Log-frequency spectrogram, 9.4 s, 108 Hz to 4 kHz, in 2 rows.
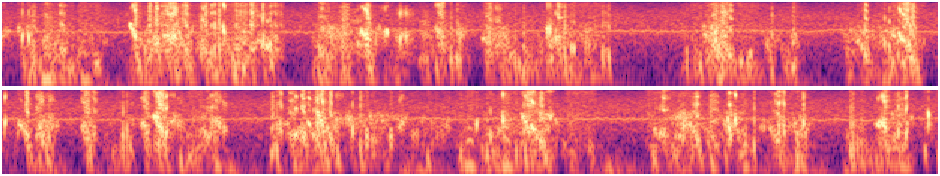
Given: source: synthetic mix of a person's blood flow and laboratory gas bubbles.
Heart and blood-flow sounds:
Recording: Doppler ultrasound of blood flow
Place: precordium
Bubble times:
0.00-0.54 s: bubbles
0.61-1.42 s: bubbles
1.54-3.08 s: bubbles
3.38-4.00 s: bubbles
4.19-4.97 s: bubbles
5.07-5.18 s: bubbles
5.24-5.82 s: bubbles
6.00-7.66 s: bubbles
7.88-8.75 s: bubbles
8.88-9.37 s: bubbles
From the record:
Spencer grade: 4 (maximum detectable bubble signal sounding continuously throughout systole and diastole of every cardiac period, and overriding the amplitude of the normal cardiac signals)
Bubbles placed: anywhere in the cardiac cycle

